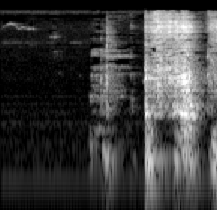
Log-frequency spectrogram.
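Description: Chef's knife handled against a plastic cutting board: a faint contact about a second in, then a louder scrape near the end as the blade moves over the board.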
